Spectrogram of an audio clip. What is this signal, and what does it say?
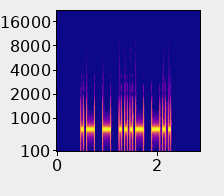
Morse code, heard as a keyed tone, about 22 wpm, 700 Hz. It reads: ATVD
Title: All Cut Numbers - 4-Digit 22wpm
